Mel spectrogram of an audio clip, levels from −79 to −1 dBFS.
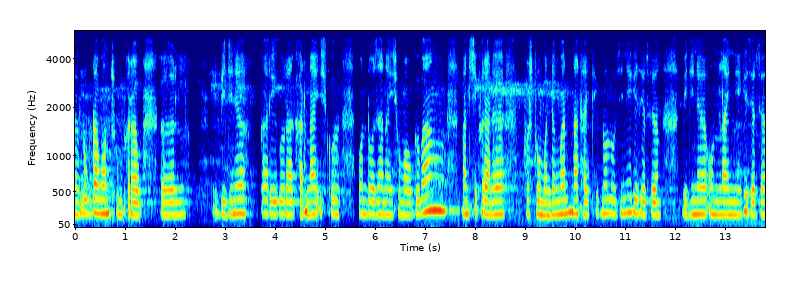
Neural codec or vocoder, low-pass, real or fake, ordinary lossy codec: none; 5.4 kHz; real; Opus, 16 kbps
